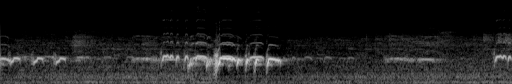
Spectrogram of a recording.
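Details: Lure recording of zebra doves in the anggungan cooing style: a few short coos, then a loud central burst of fast, rolling notes with clicks, and more isolated coos after a pause.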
